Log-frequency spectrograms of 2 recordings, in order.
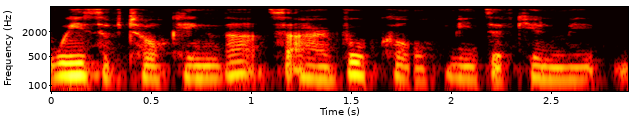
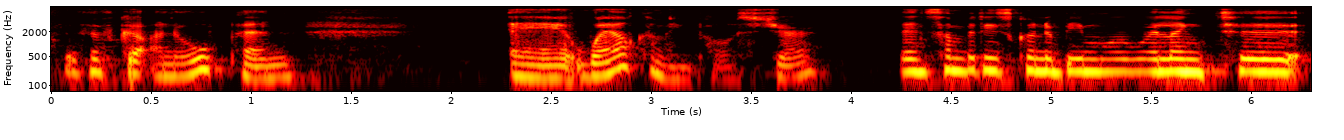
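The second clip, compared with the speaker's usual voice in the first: usual speaking voice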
